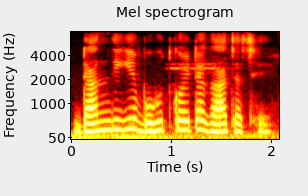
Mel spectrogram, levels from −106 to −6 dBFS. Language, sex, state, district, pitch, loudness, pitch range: Bengali, female, Assam, Kamrup Metropolitan, 230 Hz, -15 LUFS, 220-265 Hz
